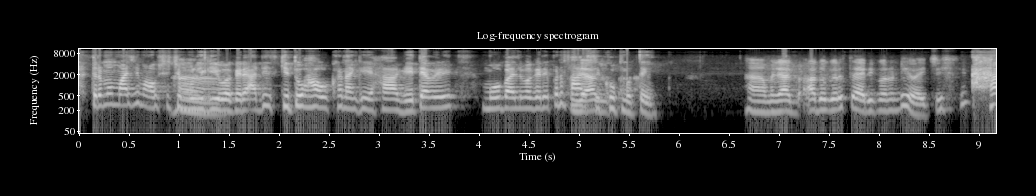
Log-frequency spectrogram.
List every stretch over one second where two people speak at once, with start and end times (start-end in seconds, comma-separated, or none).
none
